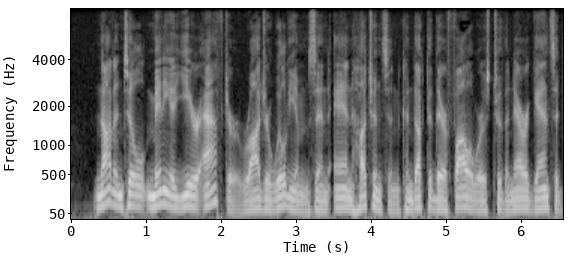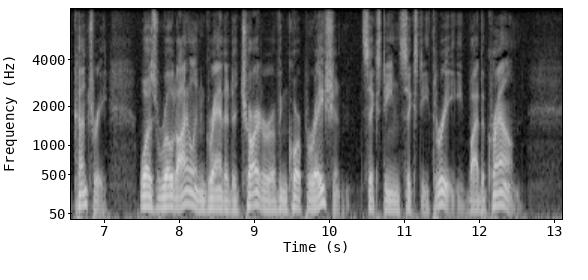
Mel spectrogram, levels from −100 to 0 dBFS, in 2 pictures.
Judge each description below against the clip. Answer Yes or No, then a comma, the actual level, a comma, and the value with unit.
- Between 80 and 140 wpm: Yes, slow, 135 wpm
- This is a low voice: Yes, low, 100 Hz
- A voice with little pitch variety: No, average, 4.2 semitones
